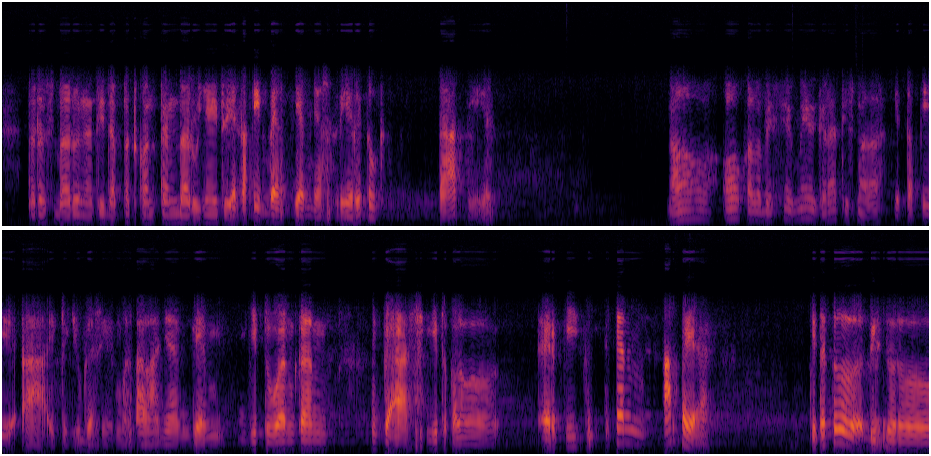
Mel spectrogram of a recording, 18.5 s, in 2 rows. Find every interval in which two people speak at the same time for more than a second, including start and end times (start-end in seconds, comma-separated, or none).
none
